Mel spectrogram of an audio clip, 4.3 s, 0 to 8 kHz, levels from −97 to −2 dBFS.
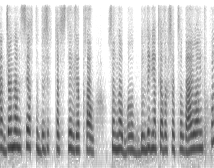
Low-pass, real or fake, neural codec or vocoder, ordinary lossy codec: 7.2 kHz; fake; codec, 16 kHz, 0.5 kbps, FreqCodec, smaller model; none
